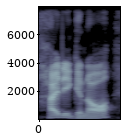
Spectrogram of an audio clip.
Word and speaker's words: Heidi Ganahl: On the GOP side, I believe this is pronounced Heidi Ganahl.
